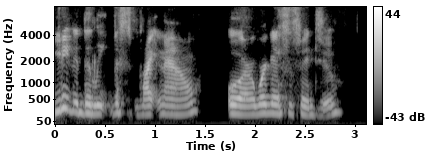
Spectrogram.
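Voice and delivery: ordinary talk

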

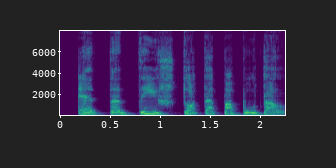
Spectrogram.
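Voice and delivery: exasperated, impatient, slow and fed up. The narrator jumps up and yells back at Timchi, losing patience. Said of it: "заорал я".

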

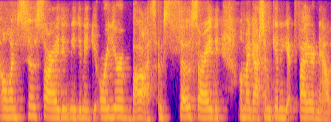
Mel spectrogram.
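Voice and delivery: put-on overwrought, emotional tone. Advising Lisa on taking ownership, the speaker acts out what to avoid: mock emotional apologizing. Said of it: "running off into the emotion of".

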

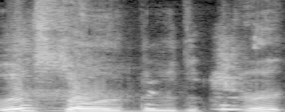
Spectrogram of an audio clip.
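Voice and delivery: accurate cartoon character voice. Trying to do one more Patrick, [name] delivers a Patrick Star impression. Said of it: "Do we have the voice actor right here?".

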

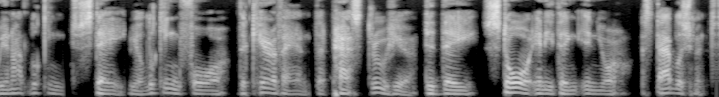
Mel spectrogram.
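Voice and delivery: quiet, just-audible, secretive, hushed tone. Voicing a hooded stranger questioning an innkeeper: hushed tone. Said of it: "you hear them speak in kind of a hushed tone".

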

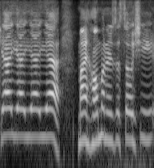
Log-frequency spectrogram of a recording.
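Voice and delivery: put-on Minnesota accent. Retelling what the lady at the nail salon said, in a put-on Minnesota accent. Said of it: "I have the Minnesota accent on".

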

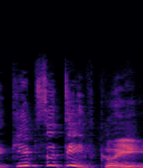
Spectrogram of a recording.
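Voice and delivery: very high, swooping, big sing-song Italian accent. On a podcast, repeating their line in a Mario-style Italian accent. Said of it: "I went so Italian there, like in like a classic, like Mario".

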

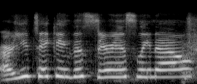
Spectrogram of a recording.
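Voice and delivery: shrill screaming, pitched very high. Playing a game scene on the edge, screaming at Cora. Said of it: "I'm screaming".

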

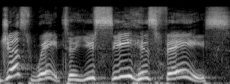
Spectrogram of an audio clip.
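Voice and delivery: text-to-speech voice, high and slow. Imitating an app's text-reading voice: TikTok text-to-speech voice. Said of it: "what's the TikTok thing that's like".

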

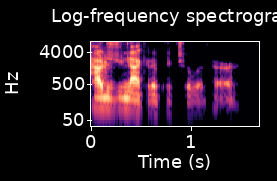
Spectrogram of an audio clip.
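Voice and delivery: ordinary talk

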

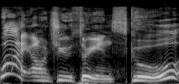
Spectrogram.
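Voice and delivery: stern, severe, loud, demanding tone. A policeman questions three children, in a stern voice. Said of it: "A stern voice demands".

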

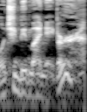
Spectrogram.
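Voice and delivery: strangely threatening, creepy, low and weird menacing tone. Show how he could say his line to the neighbors, in a weird, menacing voice. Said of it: "in a weird, menacing way".

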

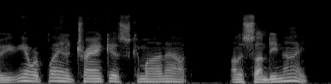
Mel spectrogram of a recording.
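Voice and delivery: plain

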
